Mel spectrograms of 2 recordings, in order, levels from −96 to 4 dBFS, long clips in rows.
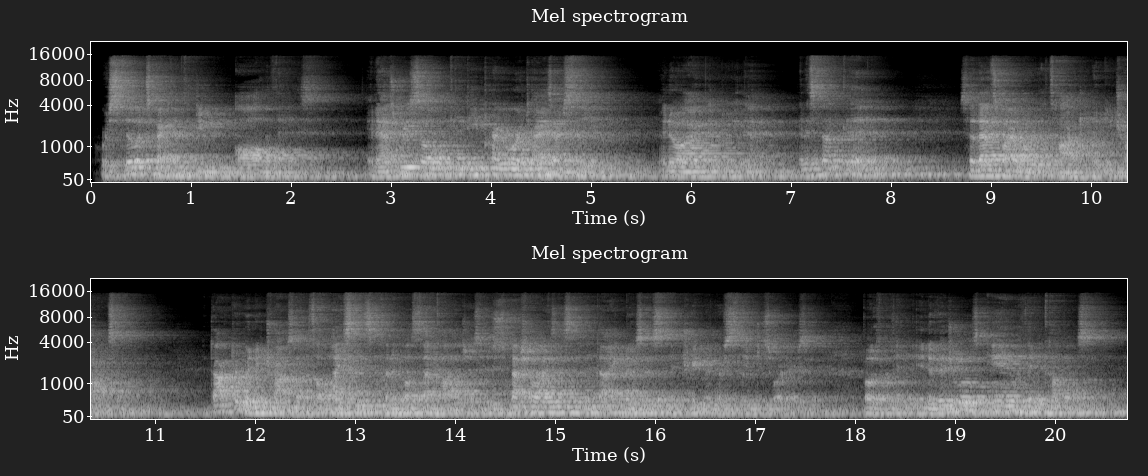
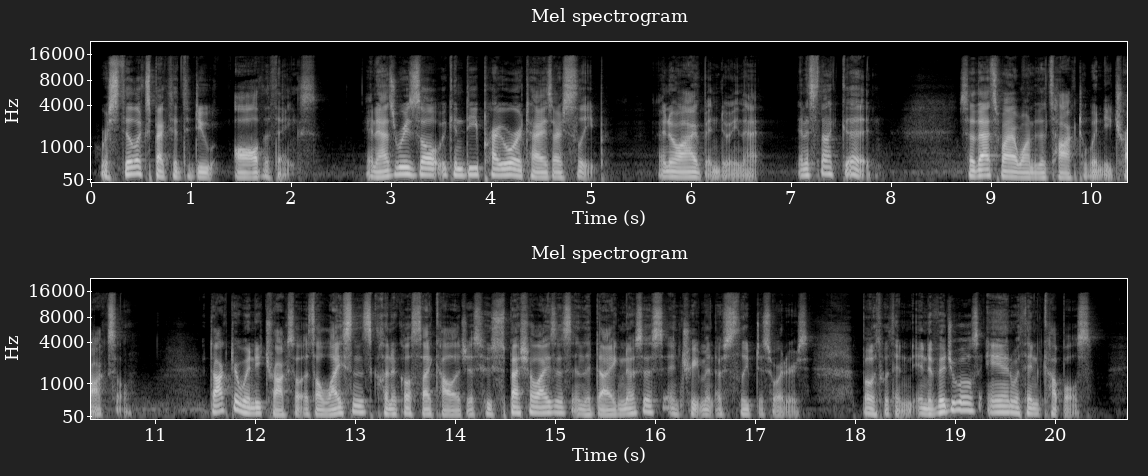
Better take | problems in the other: second | off-mic speech; far // room echo; strong; dies away in 3 s

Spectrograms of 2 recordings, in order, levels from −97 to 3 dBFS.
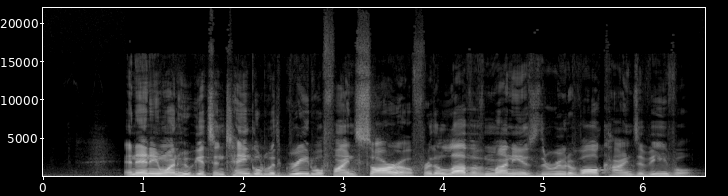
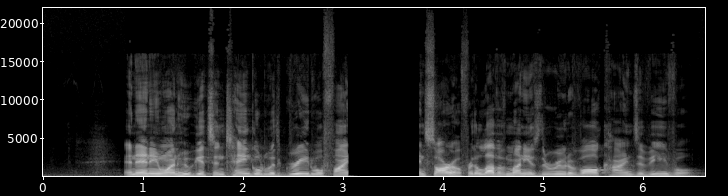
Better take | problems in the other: first | audio freezing; at 3 s for 0.5 s

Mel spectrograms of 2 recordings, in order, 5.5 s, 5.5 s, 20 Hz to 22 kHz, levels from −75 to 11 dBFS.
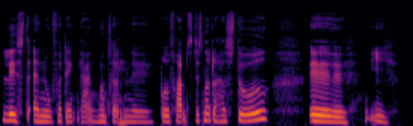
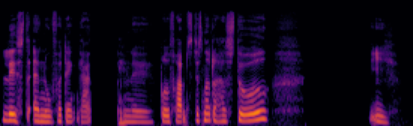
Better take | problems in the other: first | audio cutting out; at 1 s and at 4 s for 1 s

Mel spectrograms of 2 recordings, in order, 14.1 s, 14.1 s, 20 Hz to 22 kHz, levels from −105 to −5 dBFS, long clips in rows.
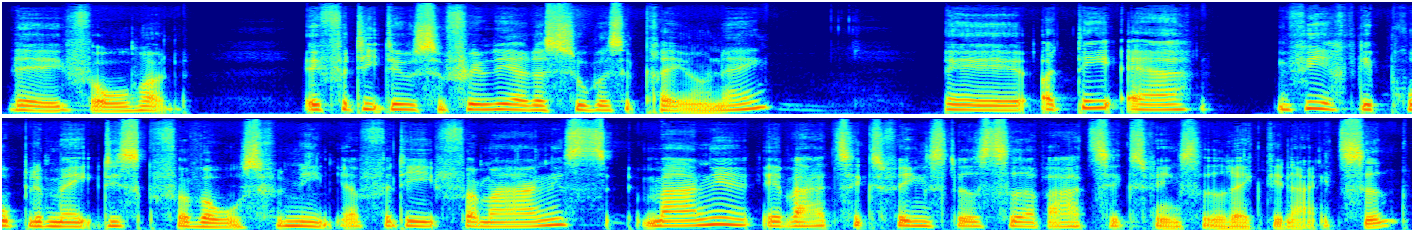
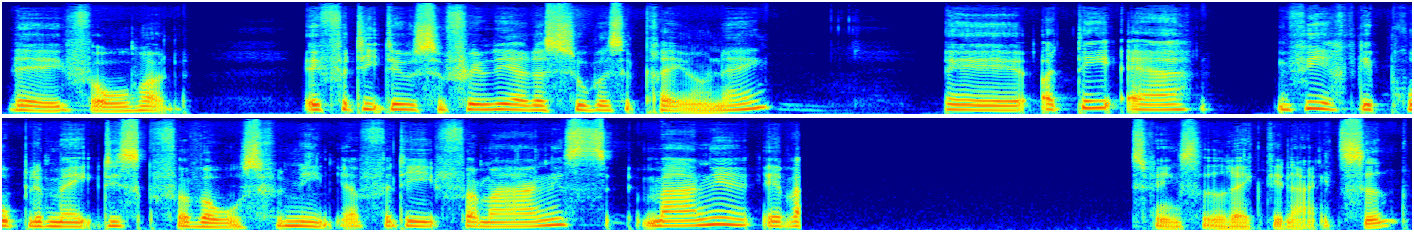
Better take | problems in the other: first | audio cutting out; at 11 s for 1.5 s

